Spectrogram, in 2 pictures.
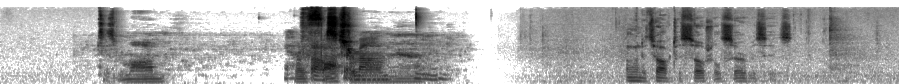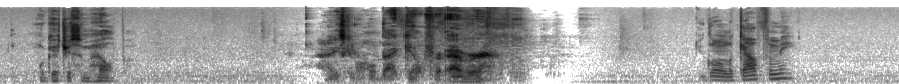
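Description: A man speaks in a low, tense voice.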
